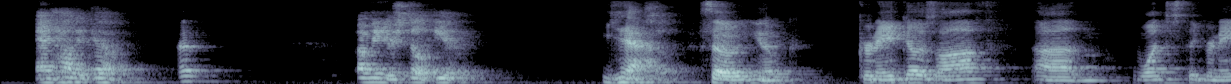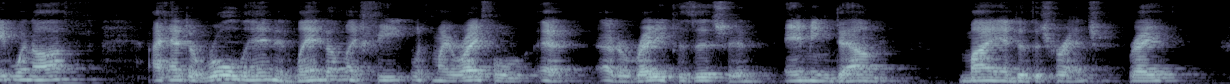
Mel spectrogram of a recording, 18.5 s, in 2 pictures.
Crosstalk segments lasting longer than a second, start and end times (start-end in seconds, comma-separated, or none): none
